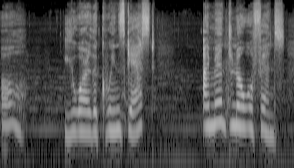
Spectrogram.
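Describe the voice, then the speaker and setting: A woman's voice: sits high, a little slow. An actress playing a formal, guarded townswoman of a hidden city in a video game cutscene. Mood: apologetic, deferential. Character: suspicious townswoman who turns humbly deferential. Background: game music.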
